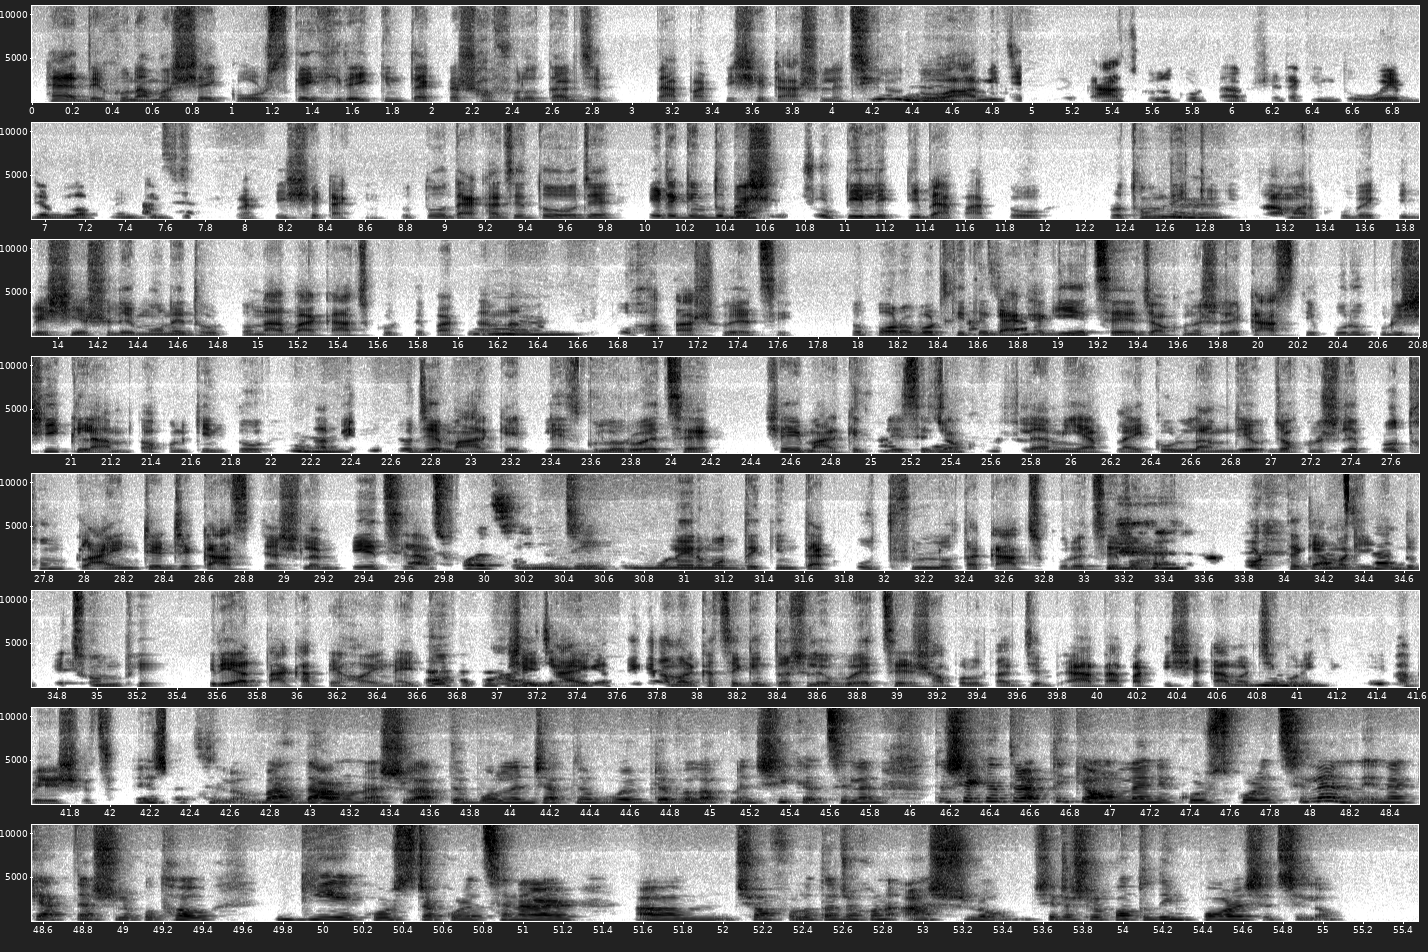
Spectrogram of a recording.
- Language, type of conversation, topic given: Bengali, podcast, সমাজের প্রত্যাশা উপেক্ষা করে নিজে সিদ্ধান্ত নেওয়ার অভিজ্ঞতা কেমন ছিল?
- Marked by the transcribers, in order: static; unintelligible speech; distorted speech; tapping; other background noise; chuckle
